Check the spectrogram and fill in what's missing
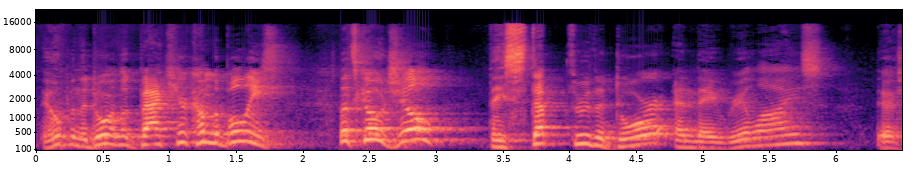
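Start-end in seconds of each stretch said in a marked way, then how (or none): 2.3-3.2 put-on boy calling out. Eustace urges Jill in story.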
